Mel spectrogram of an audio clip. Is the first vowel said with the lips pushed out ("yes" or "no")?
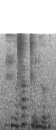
no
